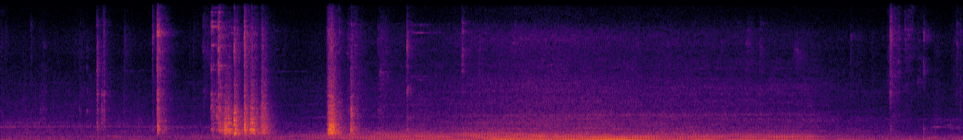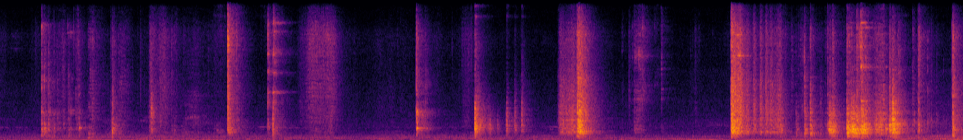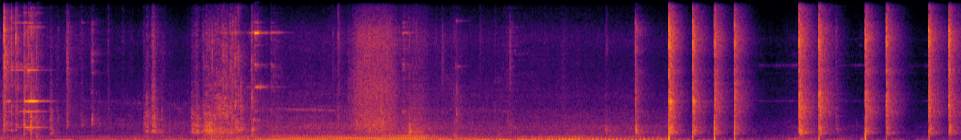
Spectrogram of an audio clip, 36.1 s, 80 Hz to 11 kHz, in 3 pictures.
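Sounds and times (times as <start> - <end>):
metal tools clinking: 21.2 - 30.1.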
